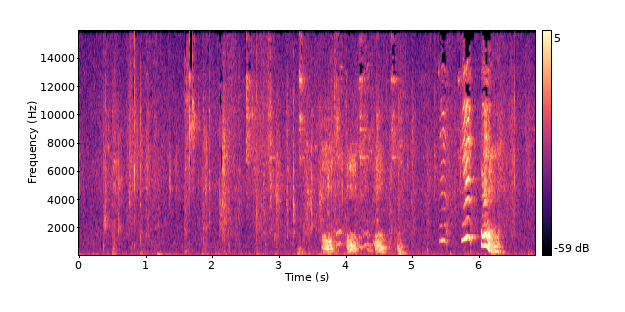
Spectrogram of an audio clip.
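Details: Indoor litter of 27-day-old Golden Retriever puppies belonging to Penny; a run of four quick, wavering whines, then a pause and two higher, sliding squeals, over soft background rustling.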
